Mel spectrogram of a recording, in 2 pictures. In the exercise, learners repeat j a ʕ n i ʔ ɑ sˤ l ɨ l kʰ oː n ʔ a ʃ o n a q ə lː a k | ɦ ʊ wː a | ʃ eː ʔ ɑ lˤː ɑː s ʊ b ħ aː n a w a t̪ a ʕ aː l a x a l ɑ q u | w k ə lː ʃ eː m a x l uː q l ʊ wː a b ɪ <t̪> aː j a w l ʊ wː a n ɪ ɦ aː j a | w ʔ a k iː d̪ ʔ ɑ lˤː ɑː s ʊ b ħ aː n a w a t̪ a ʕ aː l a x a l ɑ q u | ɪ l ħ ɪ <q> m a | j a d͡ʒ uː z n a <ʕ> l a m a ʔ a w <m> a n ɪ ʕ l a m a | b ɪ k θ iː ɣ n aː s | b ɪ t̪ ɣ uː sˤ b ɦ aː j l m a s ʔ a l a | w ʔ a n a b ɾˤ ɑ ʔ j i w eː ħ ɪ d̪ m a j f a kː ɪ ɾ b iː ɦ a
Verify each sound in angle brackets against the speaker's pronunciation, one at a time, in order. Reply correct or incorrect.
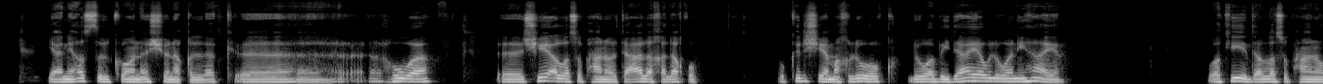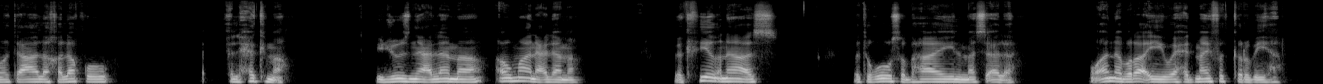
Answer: incorrect: d̪, incorrect: k, correct, correct

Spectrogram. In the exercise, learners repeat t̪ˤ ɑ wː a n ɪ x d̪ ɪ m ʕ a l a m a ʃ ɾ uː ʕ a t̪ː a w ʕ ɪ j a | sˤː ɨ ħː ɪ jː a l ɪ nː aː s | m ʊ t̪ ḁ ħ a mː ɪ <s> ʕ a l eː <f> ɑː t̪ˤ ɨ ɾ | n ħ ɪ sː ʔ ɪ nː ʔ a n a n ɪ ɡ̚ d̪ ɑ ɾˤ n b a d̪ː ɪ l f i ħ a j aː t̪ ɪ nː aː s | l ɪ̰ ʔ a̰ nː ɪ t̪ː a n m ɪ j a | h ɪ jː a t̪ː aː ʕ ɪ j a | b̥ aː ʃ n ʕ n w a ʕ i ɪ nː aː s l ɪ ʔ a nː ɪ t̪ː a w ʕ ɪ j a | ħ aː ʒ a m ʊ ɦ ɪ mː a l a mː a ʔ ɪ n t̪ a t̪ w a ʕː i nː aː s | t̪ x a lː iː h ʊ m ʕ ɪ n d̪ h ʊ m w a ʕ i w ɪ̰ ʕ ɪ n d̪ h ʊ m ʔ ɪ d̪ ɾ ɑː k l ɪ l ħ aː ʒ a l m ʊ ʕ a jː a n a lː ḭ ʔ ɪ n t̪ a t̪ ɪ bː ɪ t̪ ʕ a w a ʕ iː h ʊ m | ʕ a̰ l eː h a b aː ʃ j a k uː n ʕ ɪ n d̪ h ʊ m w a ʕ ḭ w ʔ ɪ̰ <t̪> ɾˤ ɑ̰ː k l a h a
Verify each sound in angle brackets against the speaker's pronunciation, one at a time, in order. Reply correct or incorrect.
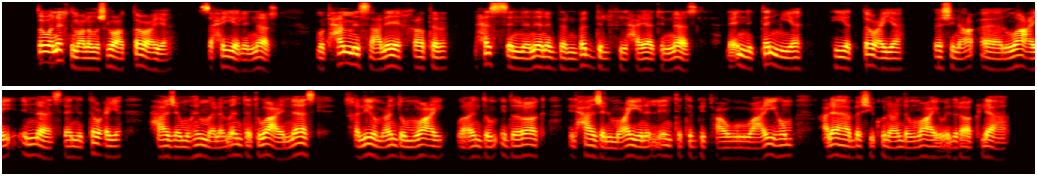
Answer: correct, incorrect: x, incorrect: d̪

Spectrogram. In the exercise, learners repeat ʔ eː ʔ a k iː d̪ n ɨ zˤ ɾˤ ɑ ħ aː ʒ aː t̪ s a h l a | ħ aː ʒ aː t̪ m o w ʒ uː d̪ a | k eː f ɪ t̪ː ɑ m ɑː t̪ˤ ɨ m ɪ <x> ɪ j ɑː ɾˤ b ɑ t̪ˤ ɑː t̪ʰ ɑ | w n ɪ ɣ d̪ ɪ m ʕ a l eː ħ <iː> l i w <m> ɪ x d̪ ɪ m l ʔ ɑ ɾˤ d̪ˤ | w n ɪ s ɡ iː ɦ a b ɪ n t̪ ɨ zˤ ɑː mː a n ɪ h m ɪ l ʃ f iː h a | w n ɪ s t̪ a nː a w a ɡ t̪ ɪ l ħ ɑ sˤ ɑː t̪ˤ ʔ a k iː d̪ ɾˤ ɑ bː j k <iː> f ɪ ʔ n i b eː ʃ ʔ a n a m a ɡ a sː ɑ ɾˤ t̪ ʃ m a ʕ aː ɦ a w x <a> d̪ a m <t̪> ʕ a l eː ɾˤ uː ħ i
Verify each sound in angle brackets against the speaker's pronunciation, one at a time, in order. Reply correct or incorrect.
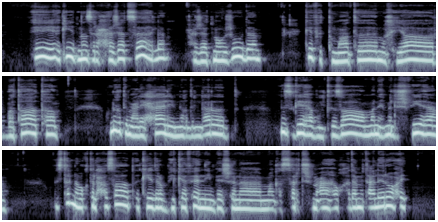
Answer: correct, incorrect: aː, incorrect: n, incorrect: aː, correct, correct

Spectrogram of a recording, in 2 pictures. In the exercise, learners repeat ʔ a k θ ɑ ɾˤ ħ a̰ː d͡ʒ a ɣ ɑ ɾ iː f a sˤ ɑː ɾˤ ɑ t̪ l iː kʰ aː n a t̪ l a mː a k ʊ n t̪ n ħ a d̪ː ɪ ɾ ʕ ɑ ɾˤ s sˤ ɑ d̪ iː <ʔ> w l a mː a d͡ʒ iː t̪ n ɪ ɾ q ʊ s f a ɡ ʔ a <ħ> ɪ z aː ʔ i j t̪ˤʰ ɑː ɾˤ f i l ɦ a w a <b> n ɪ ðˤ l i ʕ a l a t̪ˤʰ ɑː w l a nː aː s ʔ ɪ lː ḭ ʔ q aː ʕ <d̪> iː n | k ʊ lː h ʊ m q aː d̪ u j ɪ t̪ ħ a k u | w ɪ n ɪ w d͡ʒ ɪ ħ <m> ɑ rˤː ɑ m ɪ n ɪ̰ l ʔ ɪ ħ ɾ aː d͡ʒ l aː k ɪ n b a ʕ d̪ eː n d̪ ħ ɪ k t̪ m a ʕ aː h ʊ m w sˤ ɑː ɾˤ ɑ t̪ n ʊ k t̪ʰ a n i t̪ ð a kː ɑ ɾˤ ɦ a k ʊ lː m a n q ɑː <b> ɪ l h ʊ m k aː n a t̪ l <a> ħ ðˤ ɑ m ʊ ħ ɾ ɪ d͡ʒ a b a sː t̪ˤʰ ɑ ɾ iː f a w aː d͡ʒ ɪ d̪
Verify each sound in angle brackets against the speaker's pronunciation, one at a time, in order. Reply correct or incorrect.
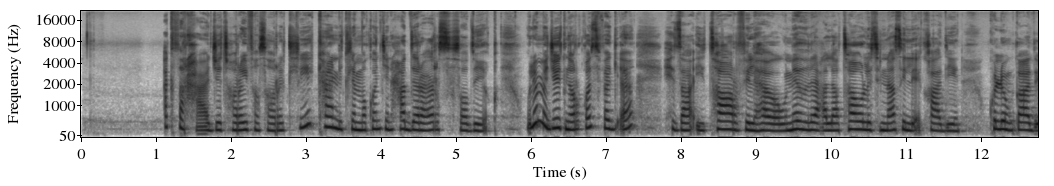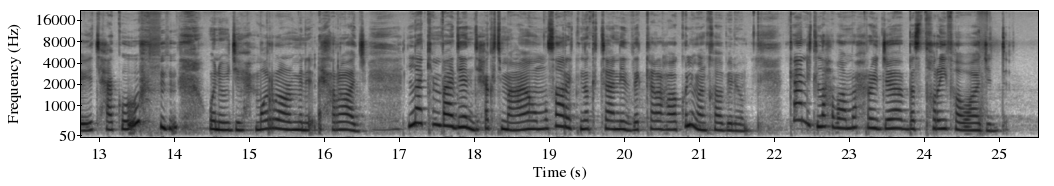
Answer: incorrect: q, correct, incorrect: w, correct, correct, correct, incorrect: ɑ

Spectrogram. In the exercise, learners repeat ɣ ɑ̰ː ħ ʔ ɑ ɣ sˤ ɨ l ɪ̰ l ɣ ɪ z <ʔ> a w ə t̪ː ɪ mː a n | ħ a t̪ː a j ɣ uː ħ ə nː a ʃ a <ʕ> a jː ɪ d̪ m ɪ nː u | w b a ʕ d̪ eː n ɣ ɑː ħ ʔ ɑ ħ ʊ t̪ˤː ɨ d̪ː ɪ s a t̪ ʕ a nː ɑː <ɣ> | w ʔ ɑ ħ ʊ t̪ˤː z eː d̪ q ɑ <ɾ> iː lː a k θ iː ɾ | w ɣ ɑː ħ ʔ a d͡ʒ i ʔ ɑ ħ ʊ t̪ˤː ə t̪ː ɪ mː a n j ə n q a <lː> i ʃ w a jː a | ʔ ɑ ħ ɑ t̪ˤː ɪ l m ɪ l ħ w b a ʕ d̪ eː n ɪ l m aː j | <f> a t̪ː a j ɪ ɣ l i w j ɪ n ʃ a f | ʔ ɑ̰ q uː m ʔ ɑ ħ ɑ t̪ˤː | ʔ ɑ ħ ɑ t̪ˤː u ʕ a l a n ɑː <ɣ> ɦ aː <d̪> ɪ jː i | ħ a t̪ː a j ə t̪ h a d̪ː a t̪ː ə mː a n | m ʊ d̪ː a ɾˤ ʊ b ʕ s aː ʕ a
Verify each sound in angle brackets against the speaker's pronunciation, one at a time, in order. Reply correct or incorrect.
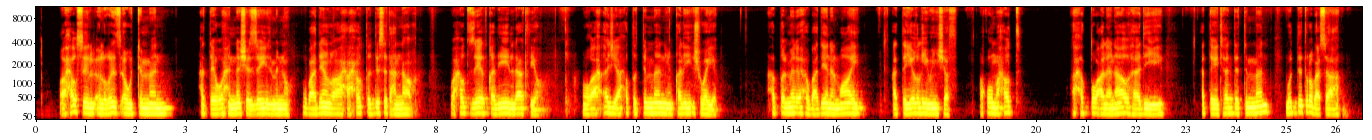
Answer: correct, incorrect: z, correct, incorrect: l, incorrect: l, incorrect: ħ, correct, correct

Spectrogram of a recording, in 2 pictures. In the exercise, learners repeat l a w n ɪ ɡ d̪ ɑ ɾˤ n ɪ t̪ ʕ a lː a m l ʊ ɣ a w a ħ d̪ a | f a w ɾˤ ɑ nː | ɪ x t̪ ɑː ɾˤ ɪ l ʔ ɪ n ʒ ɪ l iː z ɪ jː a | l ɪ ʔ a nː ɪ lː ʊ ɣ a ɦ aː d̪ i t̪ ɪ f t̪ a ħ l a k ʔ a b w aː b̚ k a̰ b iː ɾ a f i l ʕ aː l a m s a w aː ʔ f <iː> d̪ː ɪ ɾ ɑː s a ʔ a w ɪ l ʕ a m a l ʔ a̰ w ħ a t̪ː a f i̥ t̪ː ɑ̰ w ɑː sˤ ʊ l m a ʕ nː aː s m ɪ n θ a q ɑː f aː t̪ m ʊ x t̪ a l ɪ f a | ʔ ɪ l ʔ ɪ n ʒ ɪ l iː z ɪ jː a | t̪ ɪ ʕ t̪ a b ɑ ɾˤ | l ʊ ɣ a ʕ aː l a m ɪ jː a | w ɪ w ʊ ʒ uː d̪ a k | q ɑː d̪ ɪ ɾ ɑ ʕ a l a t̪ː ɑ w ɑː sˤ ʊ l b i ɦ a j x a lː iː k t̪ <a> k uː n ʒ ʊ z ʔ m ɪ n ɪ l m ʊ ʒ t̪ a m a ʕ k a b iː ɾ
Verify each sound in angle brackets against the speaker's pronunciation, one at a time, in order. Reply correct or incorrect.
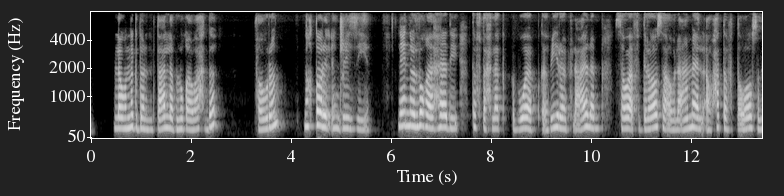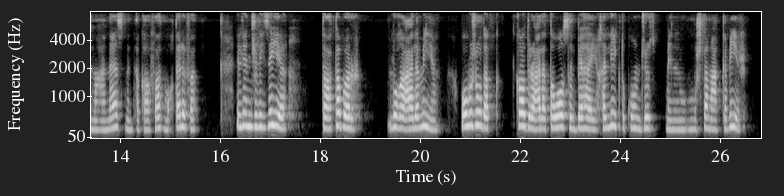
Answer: incorrect: i, correct

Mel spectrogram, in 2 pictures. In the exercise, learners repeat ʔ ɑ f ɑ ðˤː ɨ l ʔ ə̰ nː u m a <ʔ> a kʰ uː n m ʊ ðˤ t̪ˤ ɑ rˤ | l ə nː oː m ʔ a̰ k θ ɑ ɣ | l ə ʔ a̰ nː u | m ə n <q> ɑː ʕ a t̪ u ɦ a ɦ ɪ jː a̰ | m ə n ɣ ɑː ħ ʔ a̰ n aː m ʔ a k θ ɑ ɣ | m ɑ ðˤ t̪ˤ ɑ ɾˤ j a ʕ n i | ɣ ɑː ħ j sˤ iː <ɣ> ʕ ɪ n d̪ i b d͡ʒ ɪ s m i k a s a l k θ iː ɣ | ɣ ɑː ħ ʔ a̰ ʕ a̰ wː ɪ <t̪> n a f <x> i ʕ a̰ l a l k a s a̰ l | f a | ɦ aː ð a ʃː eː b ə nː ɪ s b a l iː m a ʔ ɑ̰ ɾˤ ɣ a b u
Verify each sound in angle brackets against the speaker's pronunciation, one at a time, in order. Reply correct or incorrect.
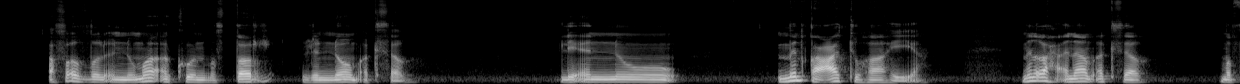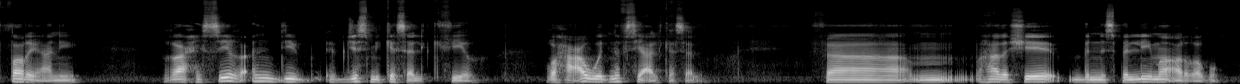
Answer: correct, correct, correct, incorrect: d̪, incorrect: s

